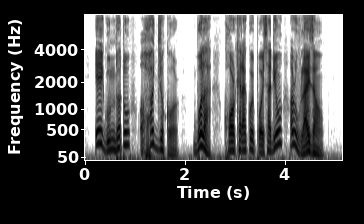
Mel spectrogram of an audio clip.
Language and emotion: Assamese, disgusted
